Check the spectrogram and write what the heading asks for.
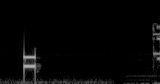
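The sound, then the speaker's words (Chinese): Two short electronic dialing tones from a mobile phone keypad as a number is dialed, each a steady dual-pitch beep, the first loud and brief, followed by a quieter hum and a second tone starting at the end. “响了呀，这不是我拿手机拨的吗？”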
